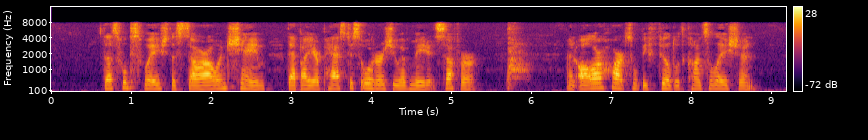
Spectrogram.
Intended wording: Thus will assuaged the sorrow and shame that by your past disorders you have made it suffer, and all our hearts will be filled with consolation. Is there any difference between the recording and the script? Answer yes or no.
no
